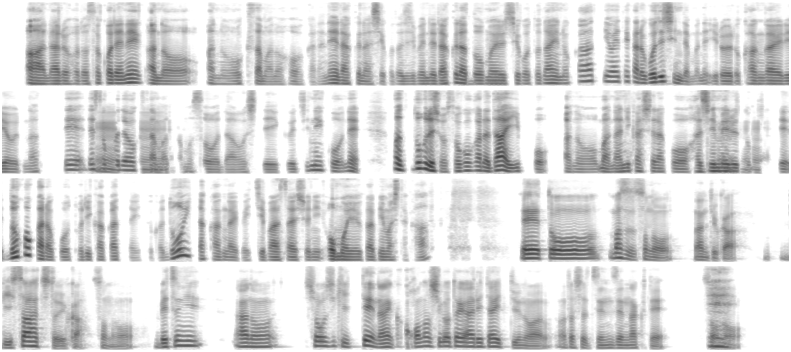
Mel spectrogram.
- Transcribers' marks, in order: unintelligible speech
- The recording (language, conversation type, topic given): Japanese, podcast, キャリアの中で、転機となったアドバイスは何でしたか？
